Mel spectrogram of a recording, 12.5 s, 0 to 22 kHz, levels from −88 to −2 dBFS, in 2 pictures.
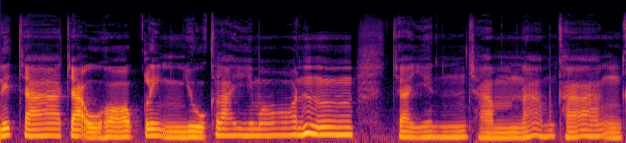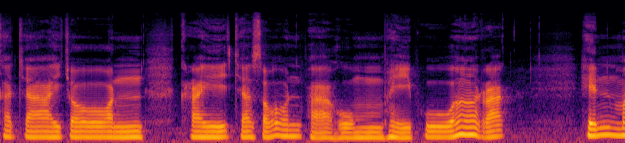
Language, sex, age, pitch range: Thai, male, 60-79, 115-145 Hz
